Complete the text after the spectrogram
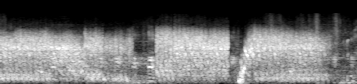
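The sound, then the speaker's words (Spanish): Guards firing guns at shadows among trees: a dense, continuous barrage of loud gunfire with only a couple of brief dips, harsh and sustained throughout. “Jaciel y dos de sus guardias disparan contra las sombras de los árboles creyendo que Calimán está ahí”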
